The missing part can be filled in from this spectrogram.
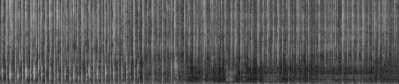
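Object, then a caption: Plastic over-ear headphone earcups. Fingertips and nails tap and scratch the hollow plastic earcups of over-ear gaming headphones worn on the head, with both hands working the earcups and headband. Quick, dry, clicky taps come in a fast, uneven flurry for the first few seconds, then ease into a softer, continuous scratching texture with lighter taps scattered through it. A low, steady hum runs underneath the whole time.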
